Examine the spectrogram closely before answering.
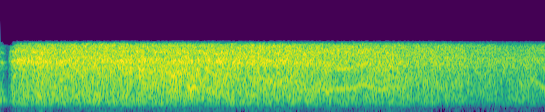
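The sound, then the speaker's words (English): A person hisses to express a wave of pain: a single long, steady hiss of breath pushed through the teeth, loud and even for nearly three seconds, starting abruptly and easing off only slightly at the end, with no talking. “So if there was like a wave of pain rolling over me, I would hiss.”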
